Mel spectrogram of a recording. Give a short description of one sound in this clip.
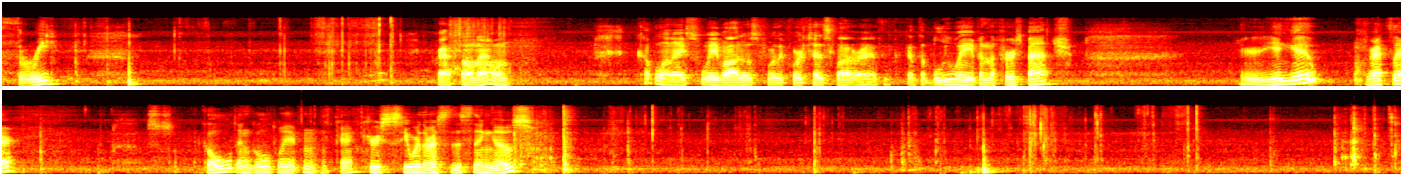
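Foil card wrappers crinkle and rustle.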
